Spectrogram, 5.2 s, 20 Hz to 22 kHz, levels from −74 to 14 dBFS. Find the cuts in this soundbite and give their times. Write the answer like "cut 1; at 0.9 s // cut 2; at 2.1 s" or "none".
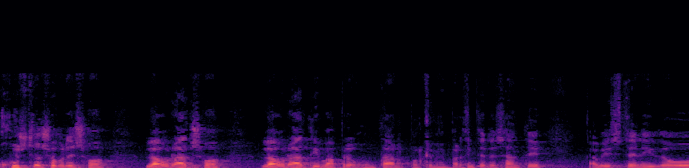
cut 1; at 1.4 s // cut 2; at 3.5 s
